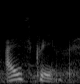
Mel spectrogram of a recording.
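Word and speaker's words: ISS-CREAM: this experiment ice cream we spell it as iss cream and pronounce it as ice cream and so you know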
